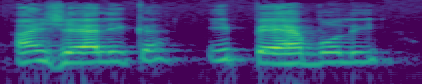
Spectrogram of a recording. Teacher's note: as proparoxítonas tem o som mais forte na antepenúltima sílaba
